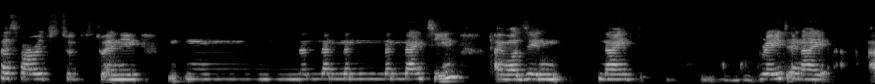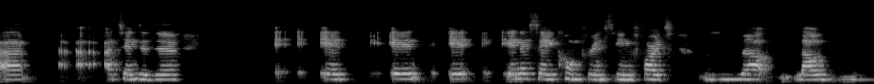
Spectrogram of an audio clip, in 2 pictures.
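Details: Real stuttering (stammering) in a young person from India, who describes his own stuttering on a panel of young people who stutter.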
